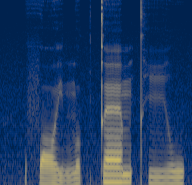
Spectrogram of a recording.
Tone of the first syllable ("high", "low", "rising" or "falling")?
low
